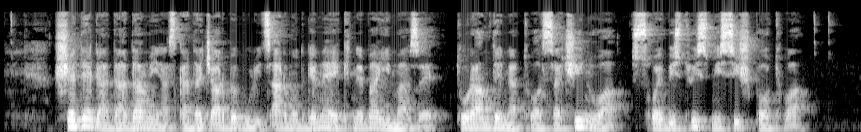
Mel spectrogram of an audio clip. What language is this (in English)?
Georgian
